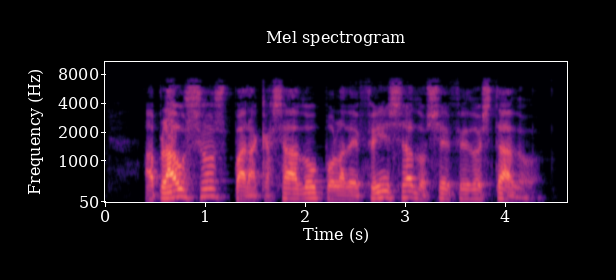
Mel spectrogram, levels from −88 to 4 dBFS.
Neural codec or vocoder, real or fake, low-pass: none; real; 7.2 kHz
